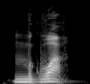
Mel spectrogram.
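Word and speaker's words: Mgła: Och med tanke på att Groza även är en Megua, Mgwa, Mogwa, L med ett streck igenom på polska uttalas w. Så det blir mgwa. Mgwa.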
